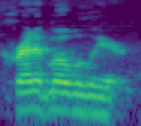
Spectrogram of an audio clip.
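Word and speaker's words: Crédit Mobilier: interesting this here is Credit Mobilier so it's pronounced Credit Mobilier and this was a construction company that was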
